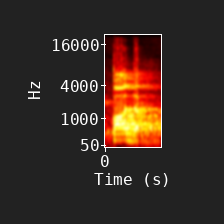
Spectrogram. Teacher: Setelah itu langsung ro yang disukun, maka bacanya itu tadi fi lailatil qadr. Jadi qadnya itu dikolkolahkan dulu, kemudian baru ke ro-nya qadr. Jadi kayak mau membaca ro tapi ro-nya disukun, jadi makanya jadinya ya. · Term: qalqalah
